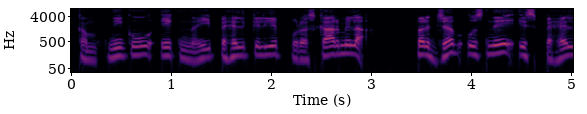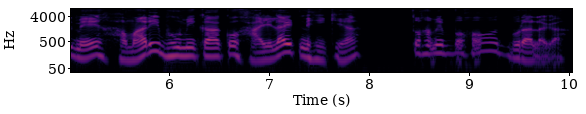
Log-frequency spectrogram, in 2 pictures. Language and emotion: Hindi, sad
